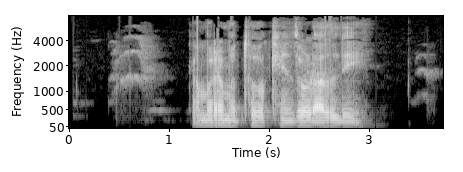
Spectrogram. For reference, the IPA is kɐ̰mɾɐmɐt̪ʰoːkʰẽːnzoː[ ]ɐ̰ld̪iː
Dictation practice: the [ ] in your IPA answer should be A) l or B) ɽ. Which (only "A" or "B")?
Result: B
